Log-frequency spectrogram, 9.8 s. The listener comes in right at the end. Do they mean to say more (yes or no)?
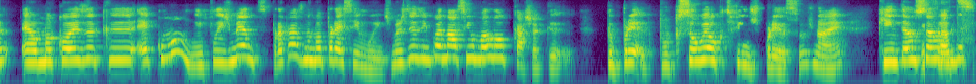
no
